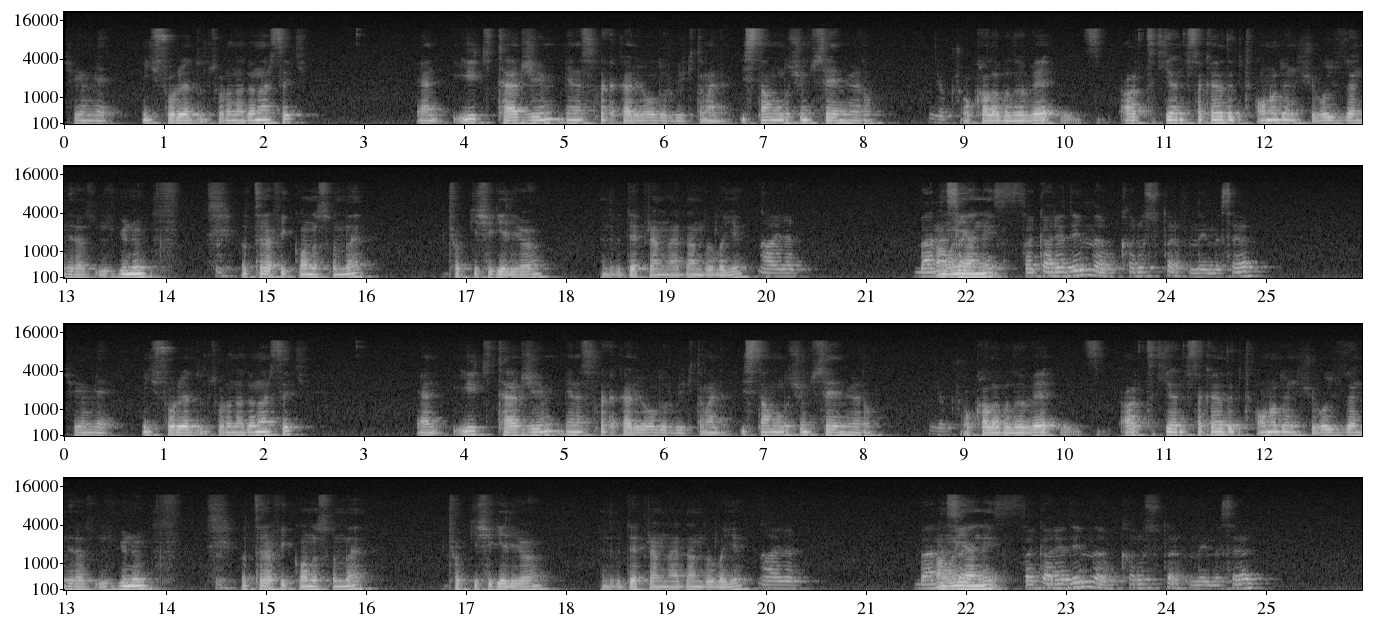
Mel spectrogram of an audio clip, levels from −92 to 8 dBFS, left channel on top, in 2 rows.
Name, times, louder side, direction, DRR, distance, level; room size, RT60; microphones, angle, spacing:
voice 1, 0.1-0.5 0.8-2.4 3.5-8.1 9.0-10.2 10.6-14.1 14.4-16.0 16.8-17.8 18.3-19.8 21.7-22.3, equal, ahead, 2 dB, 0.3 m, -19 dB
voice 2, 19.9-20.3 21.5-22.0 22.6-24.8, left 1 dB, 20° left, 2 dB, 1.1 m, -26 dB
9.9 x 6.3 x 2.2 m, 0.44 s
head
